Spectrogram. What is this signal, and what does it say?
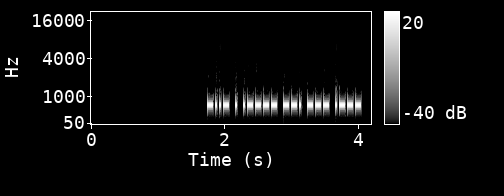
Morse code, heard as a keyed tone, about 40 wpm, 700 Hz. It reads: XE1GOJ
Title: DXCC-100 Call Signs - 6 Characters - 40wpm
